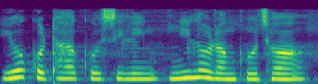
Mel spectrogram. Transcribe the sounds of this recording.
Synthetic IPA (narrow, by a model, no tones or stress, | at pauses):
jokoʈʰakosiliŋniloɾʌŋkot͡sʰʌ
